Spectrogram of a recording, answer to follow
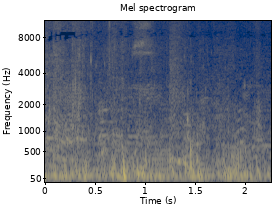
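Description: Swimming-pool water splashing and churning just after someone has jumped in.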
